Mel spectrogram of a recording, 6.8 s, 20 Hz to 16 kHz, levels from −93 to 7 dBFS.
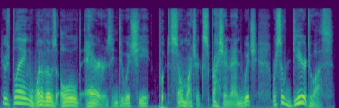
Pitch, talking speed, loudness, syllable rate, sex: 115 Hz, 195 wpm, -17 LUFS, 4.6 syllables/s, male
